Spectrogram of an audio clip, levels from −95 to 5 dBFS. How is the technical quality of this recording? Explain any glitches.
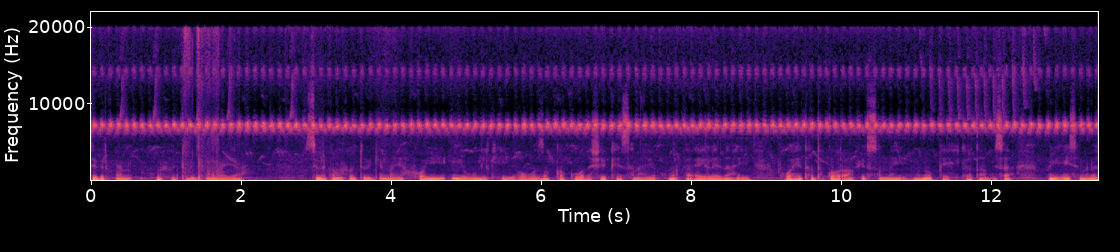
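Nothing in this recording stood out as a technical problem on listening.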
